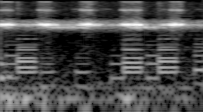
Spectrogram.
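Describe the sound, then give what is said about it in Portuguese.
Crickets trill steadily at a high pitch over the low, intermittent hum and murmur of a town square, with no one speaking. “Nós estamos gravando aqui, na na praça, só nós dois”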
